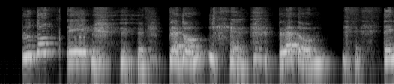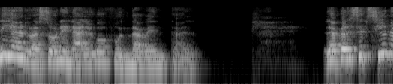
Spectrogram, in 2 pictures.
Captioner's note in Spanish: risas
